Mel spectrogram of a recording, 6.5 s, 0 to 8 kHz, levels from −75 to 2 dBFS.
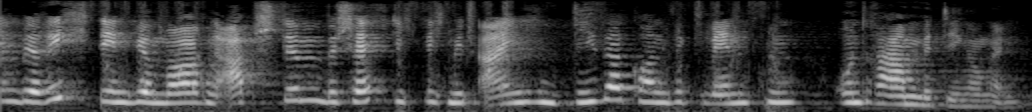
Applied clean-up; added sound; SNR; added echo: neural separator model SepFormer DNS4.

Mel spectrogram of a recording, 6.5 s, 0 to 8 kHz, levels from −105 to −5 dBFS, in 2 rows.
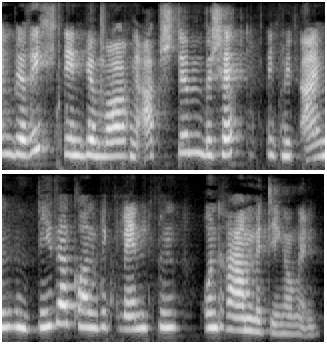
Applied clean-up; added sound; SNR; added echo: neural mask model DeepFilterNet 3.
